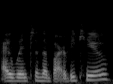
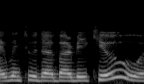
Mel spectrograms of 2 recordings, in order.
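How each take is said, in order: First: It has a neutral English accent and R. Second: It has a Quebec accent with an exaggerated R. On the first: "instead of saying like" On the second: "Quebecers are like more exaggerated in the R"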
